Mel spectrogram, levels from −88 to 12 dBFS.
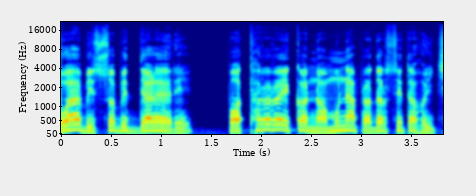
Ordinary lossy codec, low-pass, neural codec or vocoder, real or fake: none; 19.8 kHz; none; real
